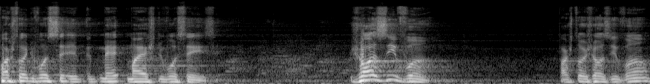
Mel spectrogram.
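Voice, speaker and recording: Amid noticeable background noise and audible room echo, the speaker goes at a fairly slow pace with ordinary pitch variation and long, frequent pauses. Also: man. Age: 70s. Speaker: pastor. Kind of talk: sermon.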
